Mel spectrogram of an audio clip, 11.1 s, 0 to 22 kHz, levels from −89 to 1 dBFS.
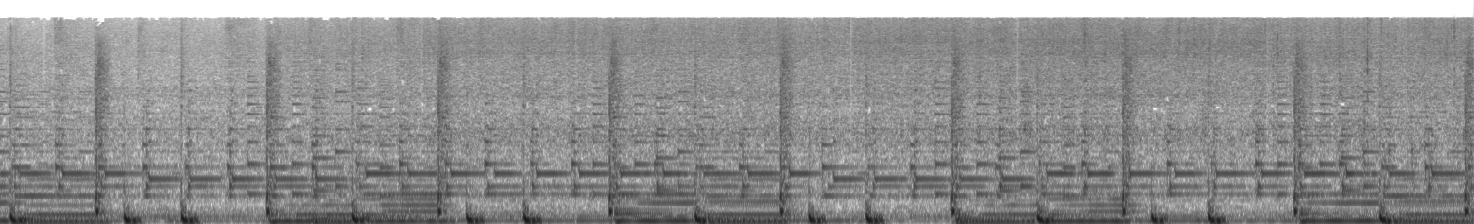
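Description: No technical faults are audible.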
